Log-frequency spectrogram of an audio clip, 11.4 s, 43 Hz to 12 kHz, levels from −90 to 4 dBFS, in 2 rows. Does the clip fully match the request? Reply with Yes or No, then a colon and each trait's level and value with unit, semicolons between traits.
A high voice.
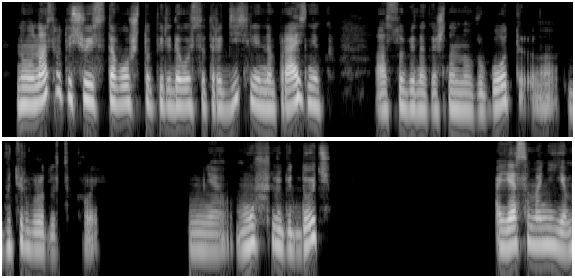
No: medium, 155 Hz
